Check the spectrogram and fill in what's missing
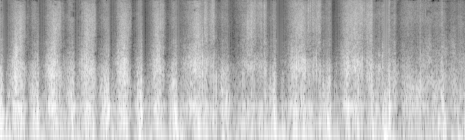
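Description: Fingertips and nails scratch, pinch and rub a black foam windscreen on a microphone held close to the camera. The result is a fast, continuous run of muffled, bassy rustling and thumping bursts with almost no high-end content.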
